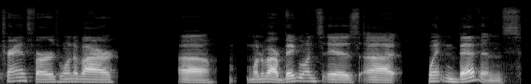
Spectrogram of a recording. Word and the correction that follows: Bivens: Am I saying his name right? – Yeah, Bivens.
